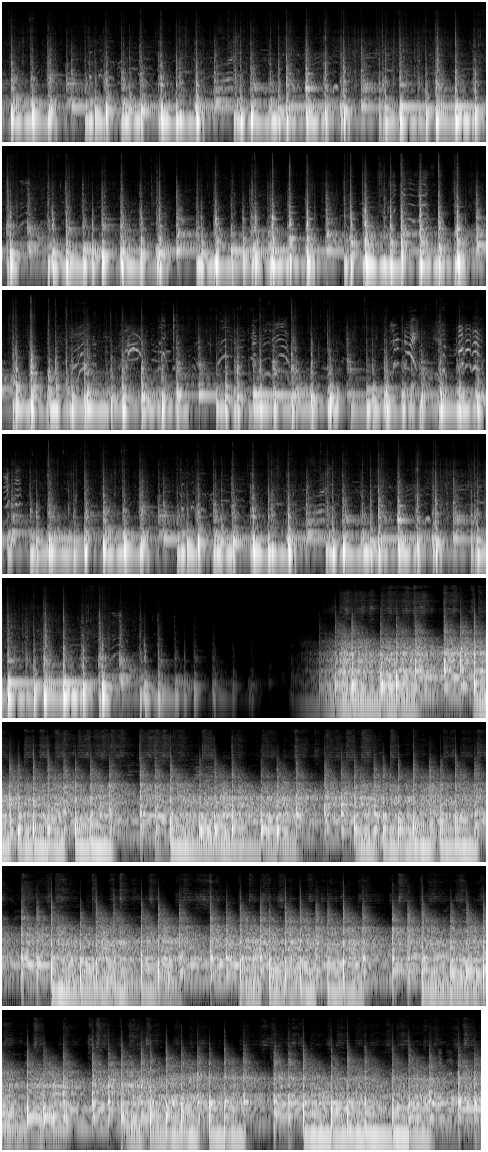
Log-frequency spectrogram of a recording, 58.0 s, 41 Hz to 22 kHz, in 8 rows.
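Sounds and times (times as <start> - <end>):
sharp clicking percussion: 0.0 - 32.0, 33.5 - 58.0
bass drum fast rhythm: 0.0 - 32.7, 33.6 - 58.0
folk drumming: 0.0 - 32.7, 33.5 - 58.0.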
